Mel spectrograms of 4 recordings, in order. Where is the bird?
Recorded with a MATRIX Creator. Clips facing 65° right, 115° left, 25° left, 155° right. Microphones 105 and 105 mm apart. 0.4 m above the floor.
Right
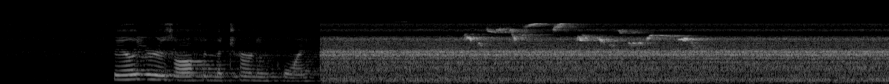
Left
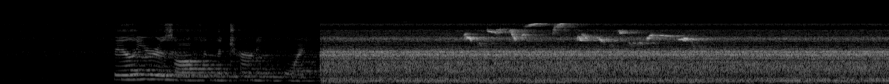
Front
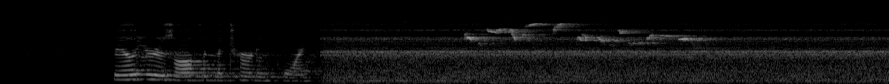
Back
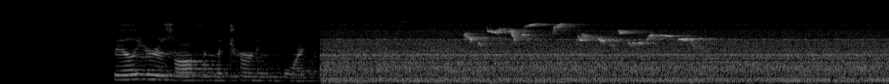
170° right, 1.1 m.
